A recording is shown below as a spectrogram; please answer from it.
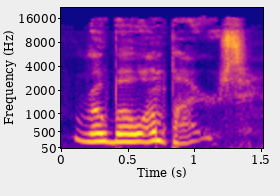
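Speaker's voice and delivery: ordinary delivery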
